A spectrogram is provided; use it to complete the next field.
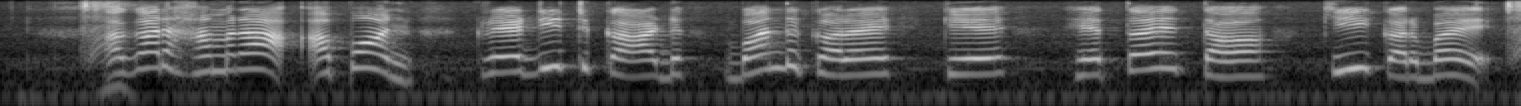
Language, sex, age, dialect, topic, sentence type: Maithili, female, 18-24, Eastern / Thethi, banking, question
